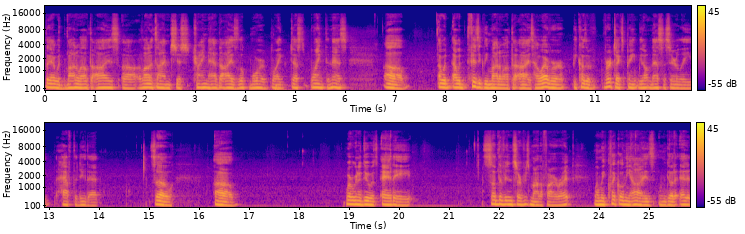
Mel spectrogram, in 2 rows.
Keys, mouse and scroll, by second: 0.3 click, 19.8 click, 21.9 click, 24.7 click, 25.4 click, 25.4 click, 25.5 click.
